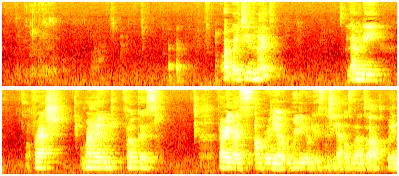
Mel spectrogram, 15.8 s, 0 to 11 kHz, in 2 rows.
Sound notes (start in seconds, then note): 0.3 sound of wine being sucked into mouth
